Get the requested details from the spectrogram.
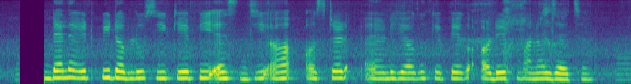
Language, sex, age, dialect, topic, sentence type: Maithili, female, 18-24, Eastern / Thethi, banking, statement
